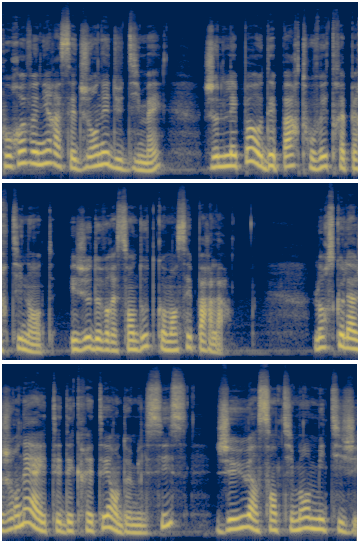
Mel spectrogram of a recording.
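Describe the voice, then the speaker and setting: A woman's dark, mellow voice with very wide pitch swings, dry and close with no echo, on a very clean recording with a silent background. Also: medium pitch for a woman, moderate pace. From France. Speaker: podcast host. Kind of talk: scripted narration.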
